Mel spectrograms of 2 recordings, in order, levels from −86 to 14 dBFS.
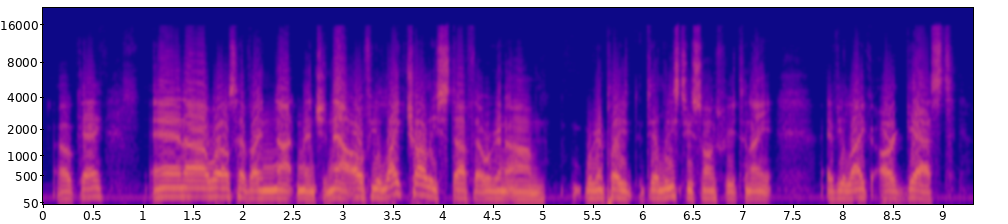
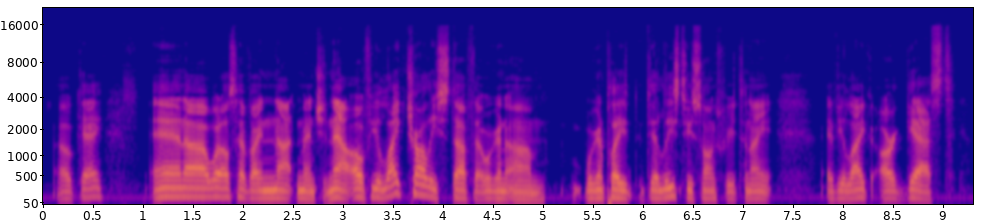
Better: second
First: distortion; heavy; 7 dB below the speech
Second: none

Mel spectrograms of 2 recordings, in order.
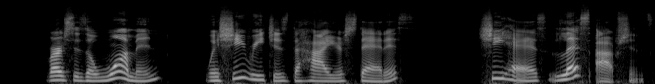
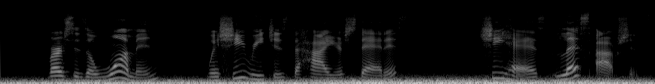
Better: first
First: none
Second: low rumble; loud; throughout; 6 dB below the speech

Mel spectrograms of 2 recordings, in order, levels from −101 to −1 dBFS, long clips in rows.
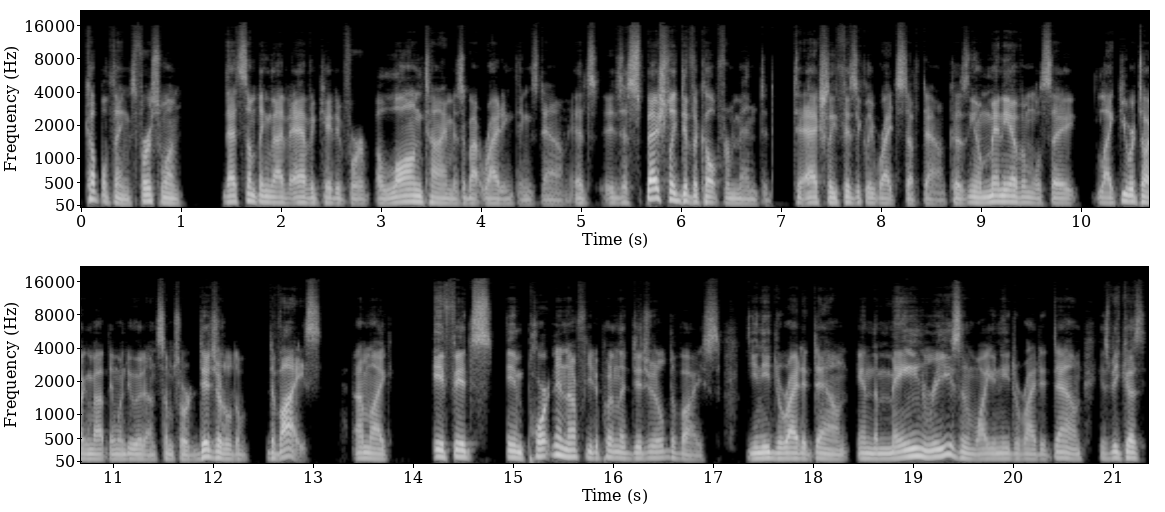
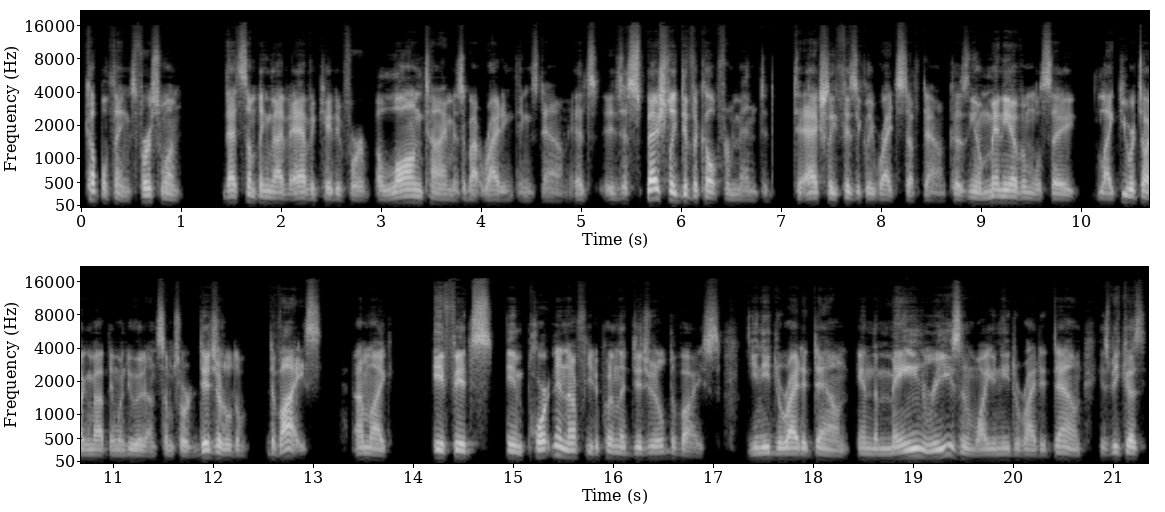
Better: first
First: none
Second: thin; somewhat; fading below 300 Hz

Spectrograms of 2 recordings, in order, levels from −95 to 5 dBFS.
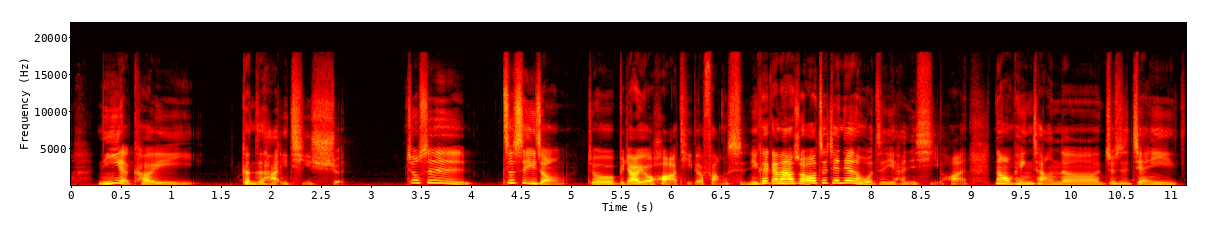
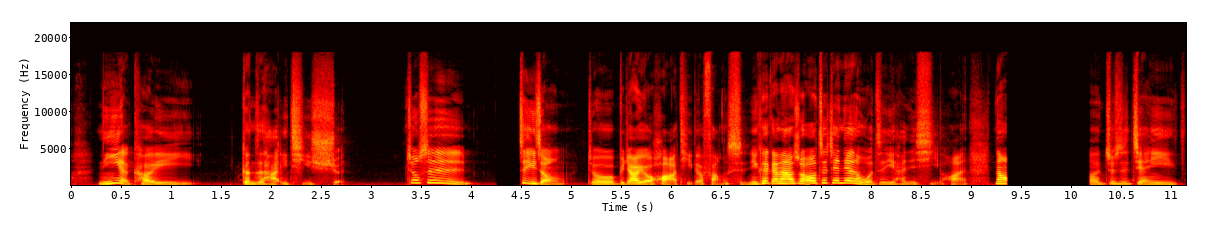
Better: first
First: none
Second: audio cutting out; at 4.5 s and at 9.5 s for 1 s

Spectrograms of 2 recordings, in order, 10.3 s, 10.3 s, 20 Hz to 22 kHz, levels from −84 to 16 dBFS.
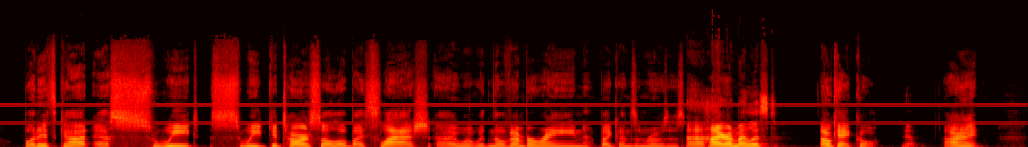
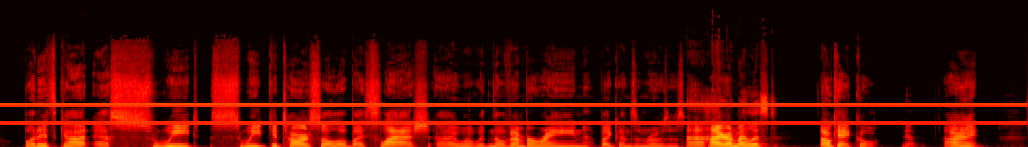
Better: first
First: high-pitched whine; faint; throughout; 6.5 kHz, 30 dB below the speech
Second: high-pitched whine; loud; throughout; 6.5 kHz, 6 dB below the speech

